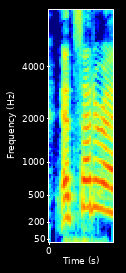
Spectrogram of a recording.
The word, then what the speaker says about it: etcetera: I hear this ech ech thing a lot etcetera is just used at the end of a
